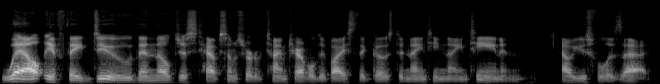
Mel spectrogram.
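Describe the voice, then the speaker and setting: A man's voice: low-pitched, fairly quick, a bit bright. A man as a podcast guest in a playful in-character interview, explaining things articulately and with playful earnestness.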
